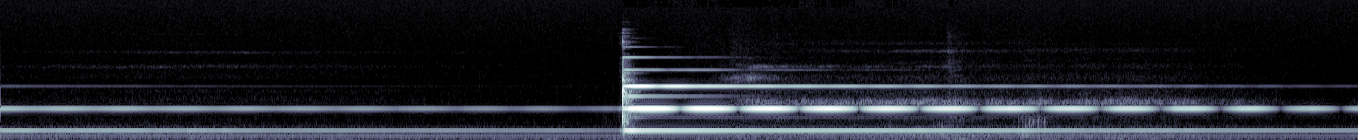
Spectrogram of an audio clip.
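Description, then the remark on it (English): A meditation bell, one of three sounds rung to open a guided meditation, is struck once after a few seconds of low steady hum, then rings on with a bright, shimmering tone that pulses and wavers as it slowly fades. “I'll start with three sounds of the bell and the usual settling in introduction.”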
